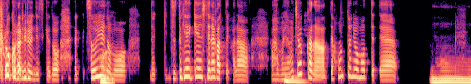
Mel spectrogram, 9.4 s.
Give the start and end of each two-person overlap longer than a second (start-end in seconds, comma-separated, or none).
none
